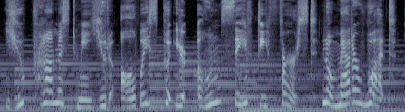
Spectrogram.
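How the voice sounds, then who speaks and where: A woman's voice: high-pitched, expressive, moderate pace, music in the background. A woman voicing a concerned, loyal young friend in an anime video game, speaking firmly and earnestly. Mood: worried, insistent. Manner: earnest, insistent.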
